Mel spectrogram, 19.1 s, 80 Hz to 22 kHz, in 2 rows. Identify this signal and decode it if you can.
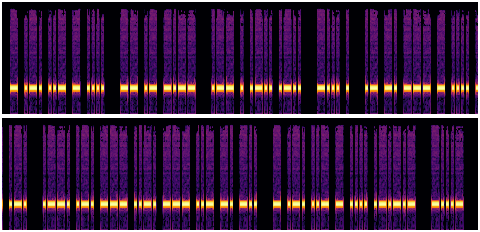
Morse code, heard as a keyed tone, about 25 wpm, 1000 Hz. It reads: TRUTH MAY WELL BE ANOTHER PROFOUND TRUTH. <BT>
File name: qotdfiles / 25wpm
